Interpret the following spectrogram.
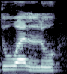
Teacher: kita sembunyikan bunyi nun tu tadi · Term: ikhfa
